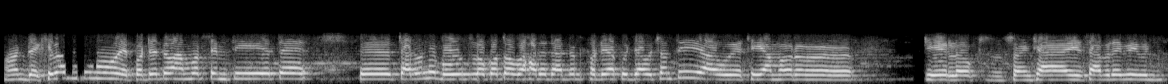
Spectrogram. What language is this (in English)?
Odia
